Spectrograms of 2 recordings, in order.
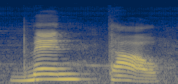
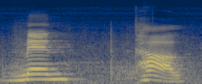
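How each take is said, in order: No difference in how they are said.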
